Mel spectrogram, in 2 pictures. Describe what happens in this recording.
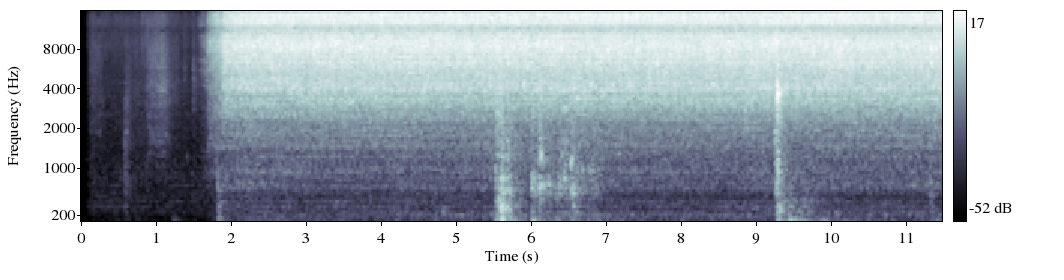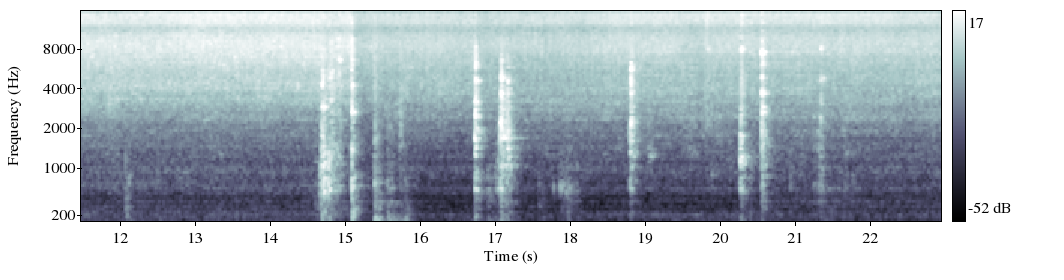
I placed the phone on the kitchen counter and started recording. I turned on the running water. I opened and closed the refrigerator door and then moved some cutlery in the sink while the water was running before stopping the recording.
